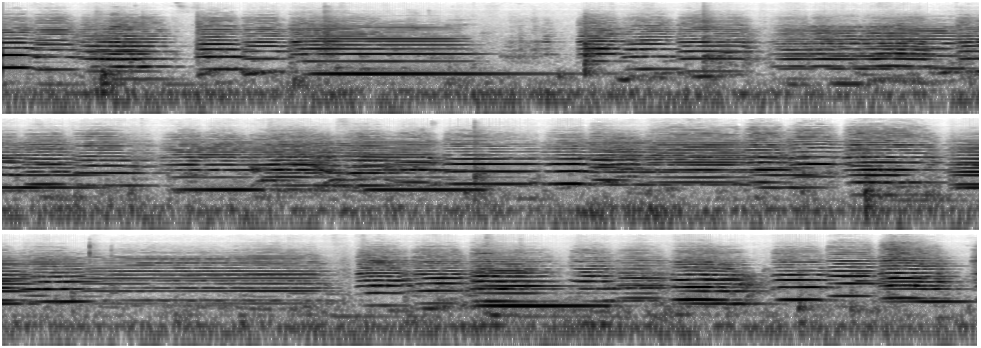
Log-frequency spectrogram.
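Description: A child playing solo violin, unaccompanied: a melody of separate bowed notes in short phrases, with a few longer held low notes.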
